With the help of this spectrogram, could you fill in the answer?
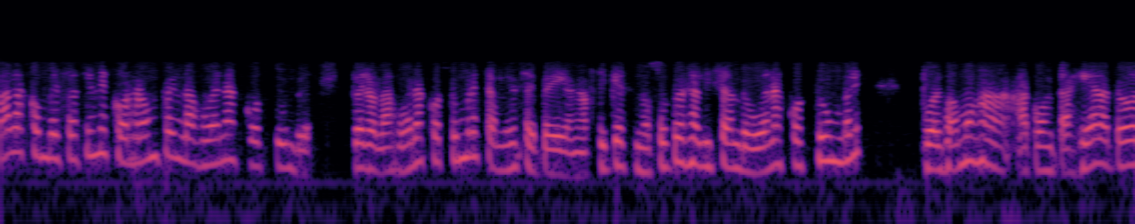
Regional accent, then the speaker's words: Cuba

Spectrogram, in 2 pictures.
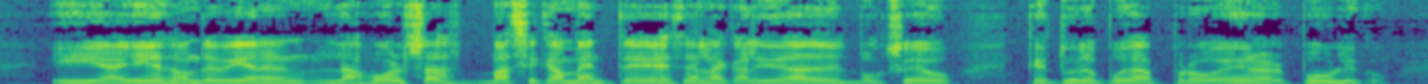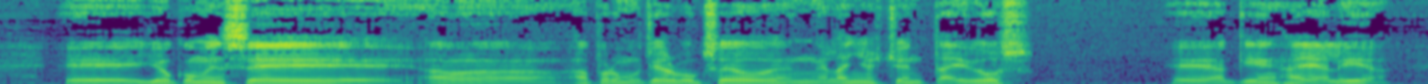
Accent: Havana, Cuba; Me crié en Mantilla, nací en Santo Suárez, allá en La Habana, pero me crié en Mantilla, donde había tremendo gimnasio de boxeo.

